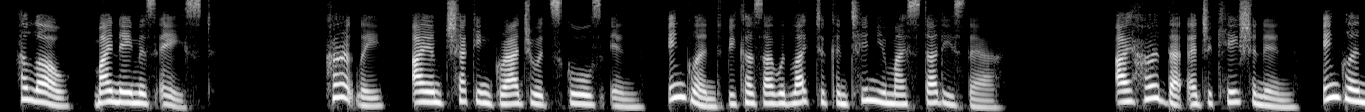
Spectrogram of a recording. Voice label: Audiobook Voice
